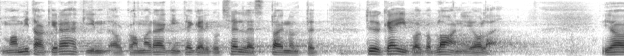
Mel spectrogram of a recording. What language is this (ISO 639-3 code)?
est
